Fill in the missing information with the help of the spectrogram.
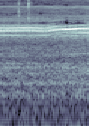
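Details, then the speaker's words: Low-cost open-source ventilator built from a CPAP blower: after the motor's initialization sequence, a steady high-pitched motor whine and continuous airflow hiss as it blows in low-pressure continuous CPAP mode. "plug it in you'll hear the motor go through an initial laces initialization sequence and it starts off in a low pressure level CPAP mode so it's blowing continuously right now with the air pressure and this will push air into your lungs"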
